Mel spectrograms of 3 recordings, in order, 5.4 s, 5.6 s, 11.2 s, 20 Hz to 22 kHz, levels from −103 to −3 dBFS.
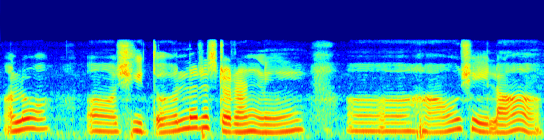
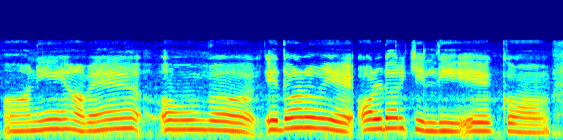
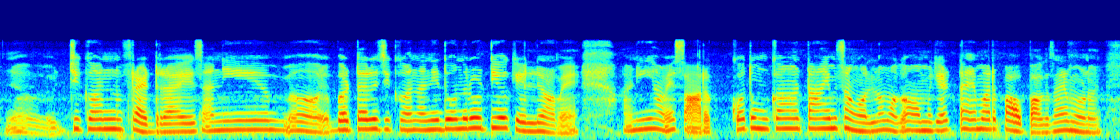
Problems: constant background noise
